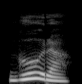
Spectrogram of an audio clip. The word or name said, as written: ಘೊರ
